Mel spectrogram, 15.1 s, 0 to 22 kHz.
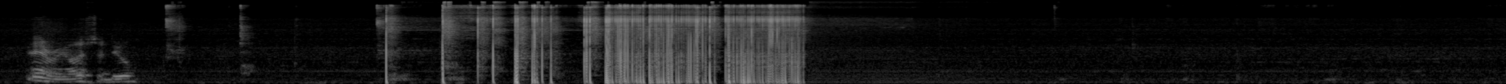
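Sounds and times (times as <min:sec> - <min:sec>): welder sputtering and crackling: 0:03.8 - 0:08.2.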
